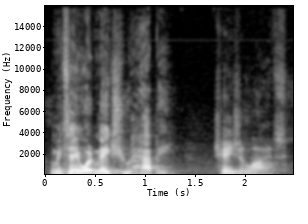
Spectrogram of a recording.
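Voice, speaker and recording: A man's voice: fairly high pitch, sing-song, brisk, vocal fry. An older man speaking as a guest at a motivational event, telling humorous stories, asking the audience questions and acting out voices. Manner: humorous storytelling with jokes and acted-out voices; asks the audience rhetorical questions.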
